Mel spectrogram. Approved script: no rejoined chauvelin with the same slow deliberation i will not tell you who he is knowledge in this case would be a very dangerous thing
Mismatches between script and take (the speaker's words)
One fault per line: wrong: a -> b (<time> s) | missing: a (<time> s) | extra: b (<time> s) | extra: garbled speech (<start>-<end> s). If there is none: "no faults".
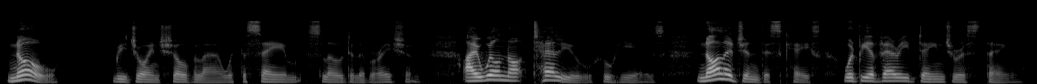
no faults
